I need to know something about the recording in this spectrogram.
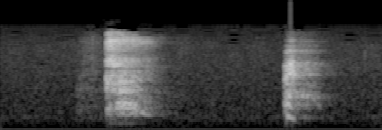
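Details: Imitated cough: a young child gives two short, forced cough bursts for laughs, a playful fake rather than a real cough.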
